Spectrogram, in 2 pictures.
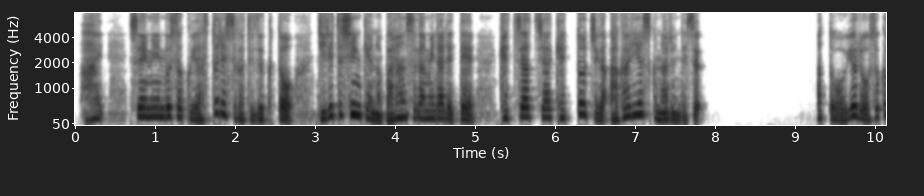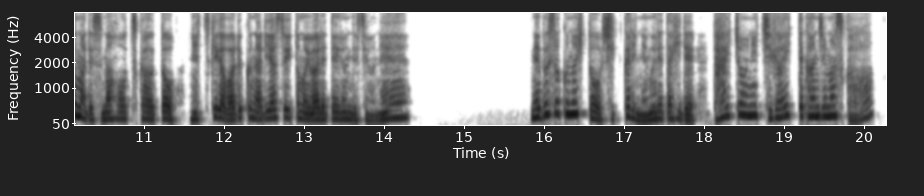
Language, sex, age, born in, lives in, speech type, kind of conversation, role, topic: Japanese, female, 55-59, Japan, Japan, read, expert-assistant, expert, 『生活習慣病』という言葉はよく聞きますが、どんな意味で、どんな生活と関係があるのでしょうか。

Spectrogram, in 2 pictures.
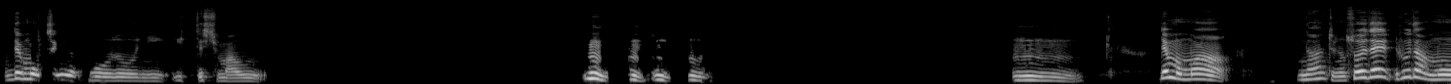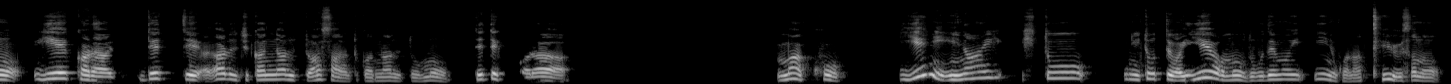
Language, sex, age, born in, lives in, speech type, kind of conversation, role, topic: Japanese, female, 55-59, Japan, United States, conversation, advice, user, パートナーとの家事分担をめぐる口論が繰り返し起きるのはなぜでしょうか？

